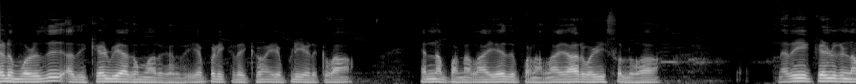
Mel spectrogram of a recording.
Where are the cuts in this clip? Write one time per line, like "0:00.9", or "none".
0:07.3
